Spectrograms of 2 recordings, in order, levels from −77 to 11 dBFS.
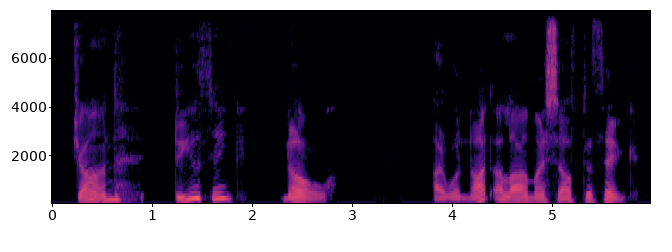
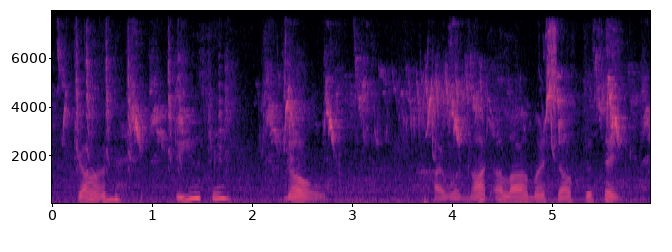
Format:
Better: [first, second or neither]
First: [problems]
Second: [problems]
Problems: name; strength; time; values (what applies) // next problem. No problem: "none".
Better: first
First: none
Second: background sound (Bird); 2 dB below the speech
